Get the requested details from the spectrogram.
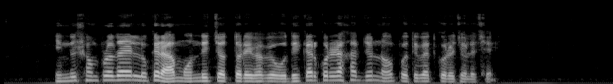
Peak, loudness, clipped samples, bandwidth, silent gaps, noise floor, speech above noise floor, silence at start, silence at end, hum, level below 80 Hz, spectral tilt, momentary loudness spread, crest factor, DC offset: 0 dBFS; -22 LUFS; under 0.1%; 11.5 kHz; none; -65 dBFS; 42 dB; 0.55 s; 1.2 s; none; -54 dBFS; -5.5 dB/octave; 12 LU; 22 dB; under 0.1%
